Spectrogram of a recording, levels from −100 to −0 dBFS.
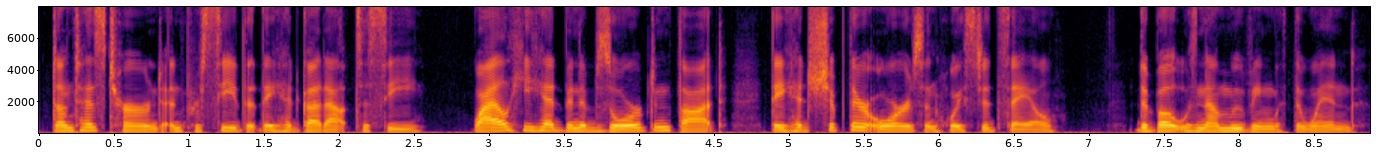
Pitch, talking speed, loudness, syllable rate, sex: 170 Hz, 230 wpm, -20 LUFS, 5.8 syllables/s, female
